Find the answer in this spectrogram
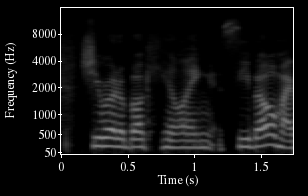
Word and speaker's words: SIBO: gut healing space she wrote a book healing sibo my pronounce that right CBO yeah you got it we could do a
